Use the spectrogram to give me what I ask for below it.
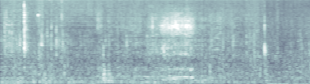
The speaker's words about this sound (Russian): Белый тримаран дрейфует по воде.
